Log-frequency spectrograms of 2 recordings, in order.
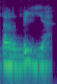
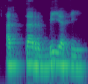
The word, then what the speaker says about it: التربية: Ya, ini cara bacanya bukan terbiyah, tapi at-tarbiyati. Iya-nya tidak bertasydid. Wa fi ayyi kulliyatin tadrusina anti?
